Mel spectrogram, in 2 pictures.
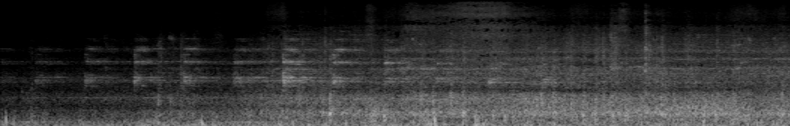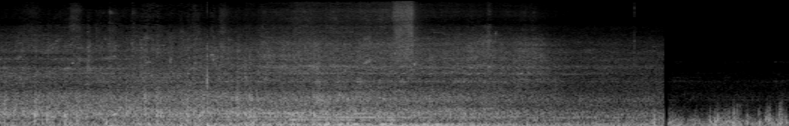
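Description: A train passing close by, its wheels clicking over rail joints and squealing. The rumble builds to its loudest about three quarters of the way through, then cuts off suddenly near the end.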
